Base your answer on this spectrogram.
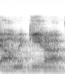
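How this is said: The G is hard, as in North Africa.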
